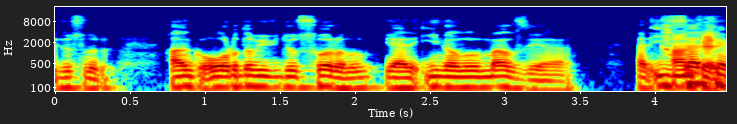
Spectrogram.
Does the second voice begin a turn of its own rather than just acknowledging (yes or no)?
no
